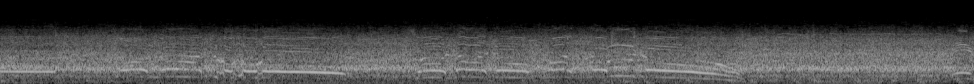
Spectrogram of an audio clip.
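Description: Fans in a stadium crowd whistle loudly.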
